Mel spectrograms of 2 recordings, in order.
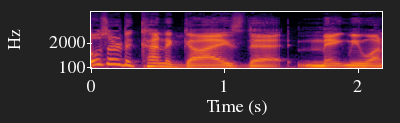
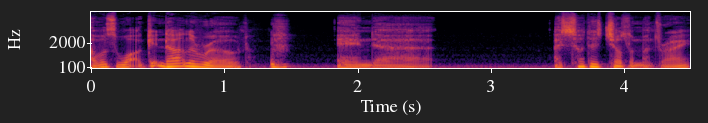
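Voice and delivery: poorly done, fake put-on English accent; 2 semitones lower than usual. Challenged by the other host to give an english accent: bad english accent. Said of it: "Give me your English accent".

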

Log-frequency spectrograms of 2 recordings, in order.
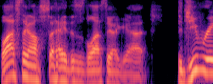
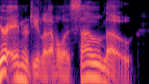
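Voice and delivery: put-on scolding voice, pitched lower; 3 semitones lower than usual. Imitating Colin's text messages that belittle the speaker: imitating Colin scolding. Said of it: "Is that what I sound like in my text messages?".

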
